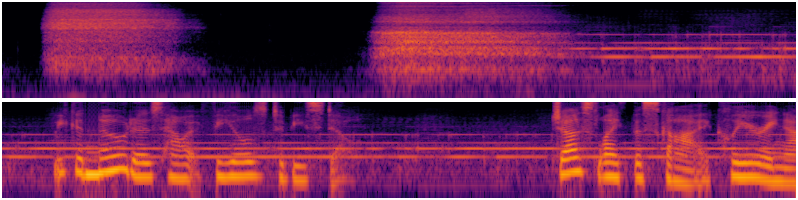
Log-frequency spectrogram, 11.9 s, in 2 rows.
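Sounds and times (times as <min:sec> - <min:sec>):
long slow breath in and out: 0:00.3 - 0:01.5, 0:02.8 - 0:04.5
speech: 0:06.4 - 0:08.7, 0:10.1 - 0:11.9.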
